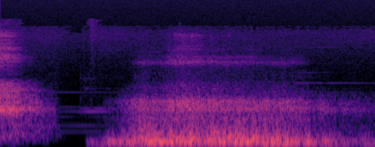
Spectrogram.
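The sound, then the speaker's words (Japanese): Soft breath blown into the listener's ear: after a brief faint breathy sound, a single long, steady whoosh of air rises and holds for about two seconds, gentle and close, with no talking. “ふうふうされるの好きなんだ。私みたいな子にでも”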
